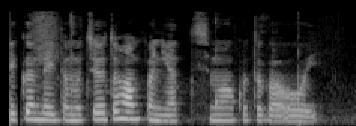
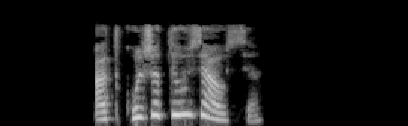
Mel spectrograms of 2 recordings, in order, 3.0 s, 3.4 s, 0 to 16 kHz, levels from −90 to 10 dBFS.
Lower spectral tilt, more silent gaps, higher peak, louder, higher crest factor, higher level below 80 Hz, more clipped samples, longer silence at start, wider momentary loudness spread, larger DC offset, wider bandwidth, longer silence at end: first, -6 dB/octave vs -3.5 dB/octave; neither; second, -6 dBFS vs -2 dBFS; second, -25 LUFS vs -15 LUFS; about the same, 20 dB vs 18 dB; second, -66 dBFS vs -60 dBFS; neither; second, 0.05 s vs 0.8 s; second, 9 LU vs 17 LU; neither; first, 11.5 kHz vs 7.6 kHz; second, 0.35 s vs 1.25 s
